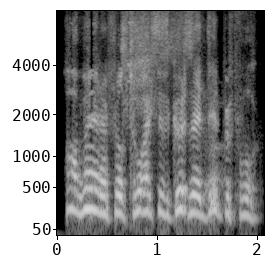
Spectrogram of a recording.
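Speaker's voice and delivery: wounded fighter thanking the healer, high and cheery; relieved comrade. Acted. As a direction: sound grateful and half joking. DM voices Woodchuck thanking healer.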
